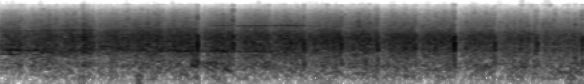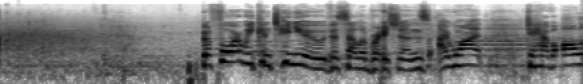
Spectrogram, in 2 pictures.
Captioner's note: cheers and applause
